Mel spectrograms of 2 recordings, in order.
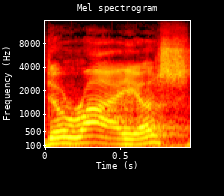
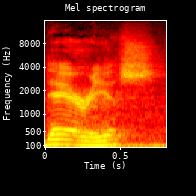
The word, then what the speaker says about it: Darius: In chapter 6, we read, it pleased Darius, now the young people today pronounce it Darius, it pleased Darius to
